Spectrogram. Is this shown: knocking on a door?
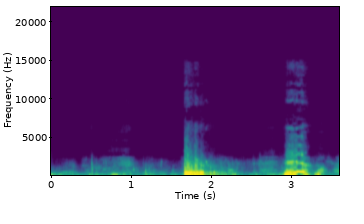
no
